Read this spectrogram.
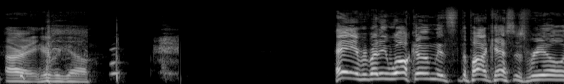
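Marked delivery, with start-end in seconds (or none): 3.3-5.6 high, loud host welcome; restarted show opening. Real, not acted. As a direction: launch the show afresh at full energy.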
